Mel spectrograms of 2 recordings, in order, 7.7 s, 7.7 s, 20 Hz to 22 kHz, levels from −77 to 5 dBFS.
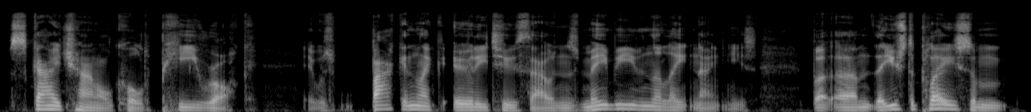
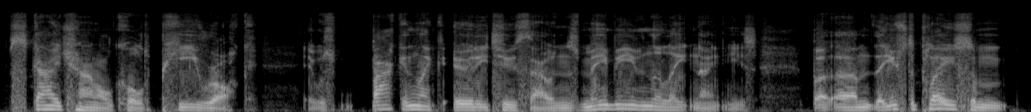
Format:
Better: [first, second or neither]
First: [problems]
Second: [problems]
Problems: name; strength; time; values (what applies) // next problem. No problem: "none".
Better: first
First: none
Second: distortion; heavy; 6 dB below the speech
